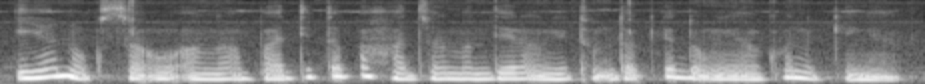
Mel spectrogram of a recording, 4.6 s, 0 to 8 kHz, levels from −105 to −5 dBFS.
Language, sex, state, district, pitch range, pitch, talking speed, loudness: Garo, female, Meghalaya, West Garo Hills, 190-260 Hz, 205 Hz, 115 wpm, -17 LUFS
